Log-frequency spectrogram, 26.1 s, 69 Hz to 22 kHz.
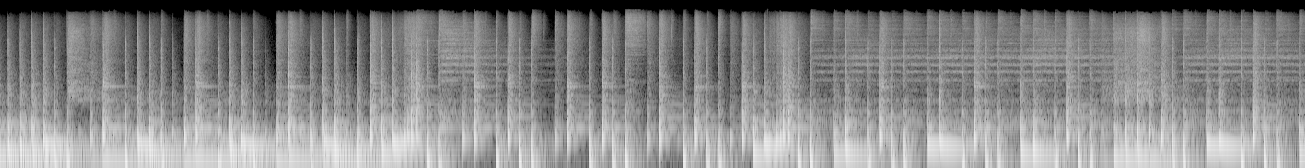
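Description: A drum kit played in a steady groove: bass drum, hi-hat and cymbals, with a 14x6 DS Drum seamless copper snare on the backbeat. There is a short break in the beat about ten seconds in.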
